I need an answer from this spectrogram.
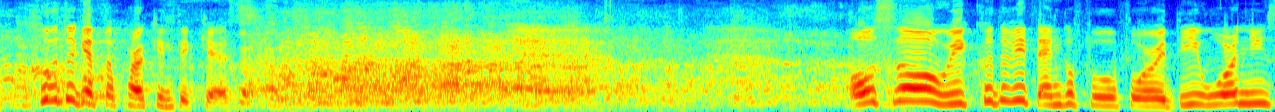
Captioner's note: laugh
